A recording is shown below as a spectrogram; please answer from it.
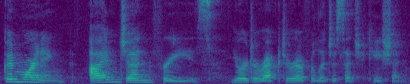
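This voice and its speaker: Female religious educator with a bright, crisp-edged voice on the lower side, keenly presenting a picture book for children. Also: moderate pace, rough recording. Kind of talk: introducing and reading a children's book to a congregation.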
